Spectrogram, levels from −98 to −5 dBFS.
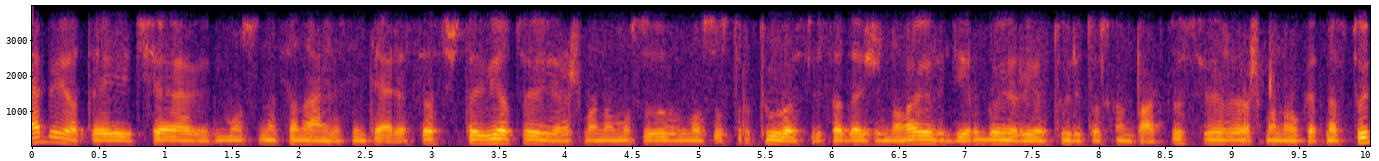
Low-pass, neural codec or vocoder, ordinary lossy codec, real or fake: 3.6 kHz; none; Opus, 24 kbps; real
